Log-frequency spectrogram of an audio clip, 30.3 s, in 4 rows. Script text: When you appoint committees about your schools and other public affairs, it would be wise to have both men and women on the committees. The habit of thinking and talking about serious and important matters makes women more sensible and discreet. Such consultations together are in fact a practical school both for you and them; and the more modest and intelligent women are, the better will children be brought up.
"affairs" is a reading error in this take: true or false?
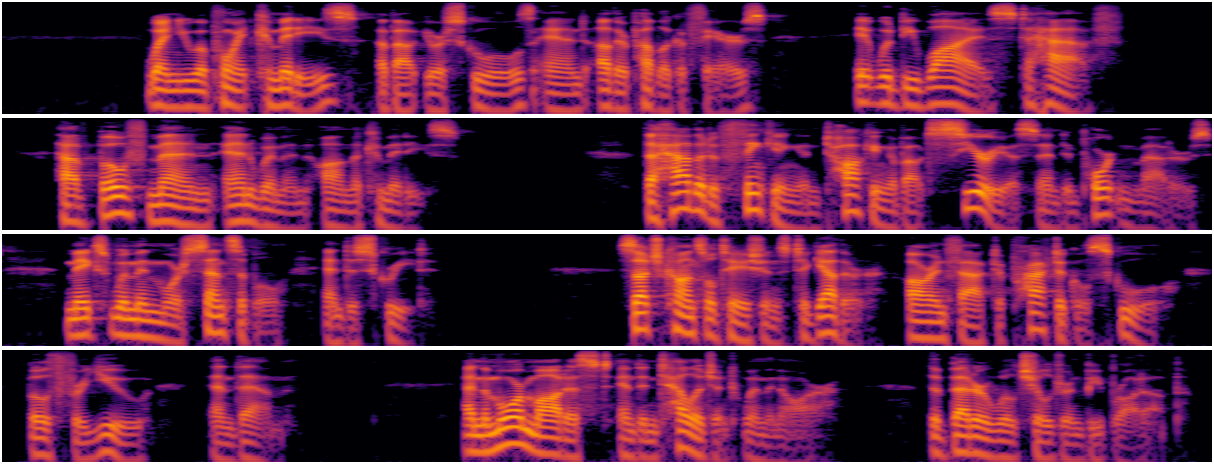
false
